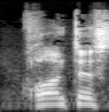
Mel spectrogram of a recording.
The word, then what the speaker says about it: Quantis: It's Quantis Toolworks. You said Quantis. Quantis. Quantis like like almost like Quantum like Quantum quantifiable metrics. That's where the name comes from.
